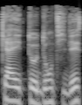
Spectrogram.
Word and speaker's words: Chaetodontidés: Le nom de leur famille, c'est les Caetodontidés. Ça s'écrit Chaetodontidés.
